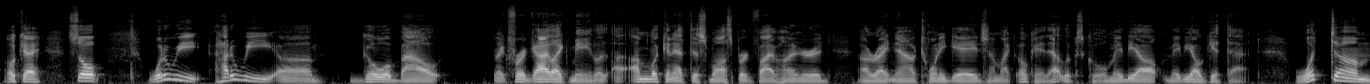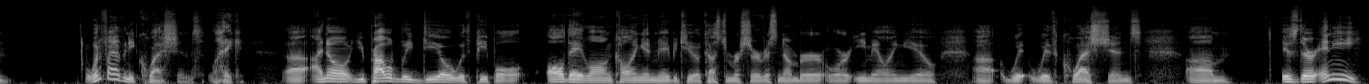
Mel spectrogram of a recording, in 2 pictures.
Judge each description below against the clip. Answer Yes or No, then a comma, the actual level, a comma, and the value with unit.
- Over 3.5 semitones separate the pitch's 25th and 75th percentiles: Yes, average, 3.9 semitones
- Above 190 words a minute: No, average, 175 wpm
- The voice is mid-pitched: No, very low, 95 Hz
